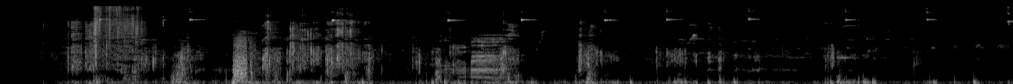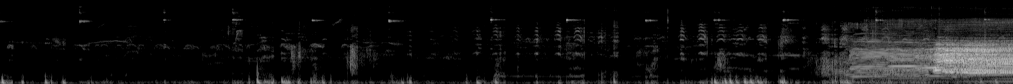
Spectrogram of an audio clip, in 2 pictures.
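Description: Animal calls in a livestock pen, several short ones in the first few seconds and a loud drawn-out one near the end, with scuffing and knocking between them.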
